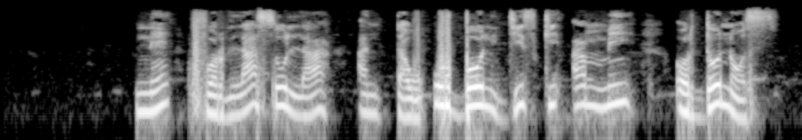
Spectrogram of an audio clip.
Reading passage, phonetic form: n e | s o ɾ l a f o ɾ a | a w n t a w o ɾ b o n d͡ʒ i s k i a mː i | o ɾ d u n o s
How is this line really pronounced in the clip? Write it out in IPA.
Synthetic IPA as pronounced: n e | f o ɾ l a s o l a | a n t a w u ɾ b o n d͡ʒ i s k i a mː i | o ɾ d o n o s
